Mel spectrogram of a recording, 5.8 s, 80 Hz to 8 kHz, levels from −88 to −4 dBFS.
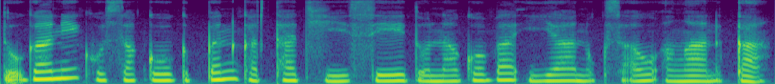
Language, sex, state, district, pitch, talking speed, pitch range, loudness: Garo, female, Meghalaya, South Garo Hills, 210 Hz, 105 wpm, 200-225 Hz, -18 LUFS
